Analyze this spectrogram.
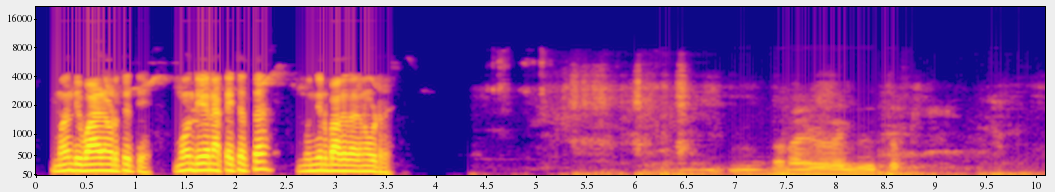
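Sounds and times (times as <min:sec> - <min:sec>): faint outdoor background noise: 0:00.0 - 0:03.8.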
